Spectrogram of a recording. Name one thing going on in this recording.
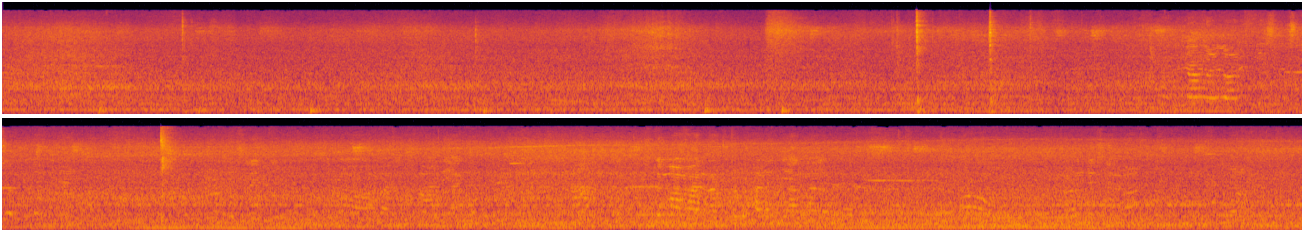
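A bus engine hums steadily inside the cabin.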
